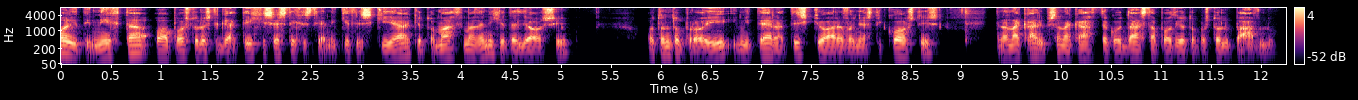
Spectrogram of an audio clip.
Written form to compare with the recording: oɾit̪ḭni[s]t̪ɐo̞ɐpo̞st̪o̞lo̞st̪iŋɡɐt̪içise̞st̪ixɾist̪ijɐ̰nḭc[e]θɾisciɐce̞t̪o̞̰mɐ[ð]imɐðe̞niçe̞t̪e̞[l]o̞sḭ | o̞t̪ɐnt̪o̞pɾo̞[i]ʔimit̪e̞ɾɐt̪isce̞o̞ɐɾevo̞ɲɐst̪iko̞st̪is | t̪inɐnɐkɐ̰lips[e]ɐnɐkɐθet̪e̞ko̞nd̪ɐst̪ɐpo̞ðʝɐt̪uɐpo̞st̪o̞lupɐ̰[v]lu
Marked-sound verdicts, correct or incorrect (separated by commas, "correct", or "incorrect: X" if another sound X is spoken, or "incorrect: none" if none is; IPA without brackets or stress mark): incorrect: x, incorrect: i, incorrect: θ, incorrect: ʎ, correct, correct, correct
